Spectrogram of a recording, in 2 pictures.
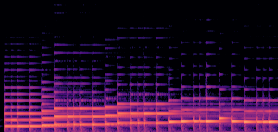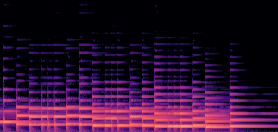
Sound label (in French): piano echantillon; Est ainsi l etincelle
